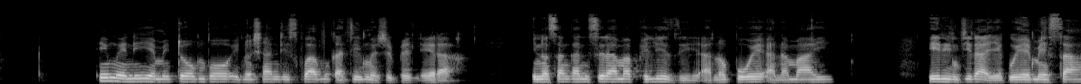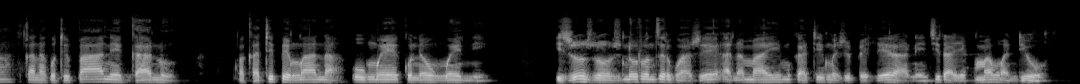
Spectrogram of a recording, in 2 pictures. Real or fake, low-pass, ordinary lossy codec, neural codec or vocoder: real; 14.4 kHz; MP3, 48 kbps; none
